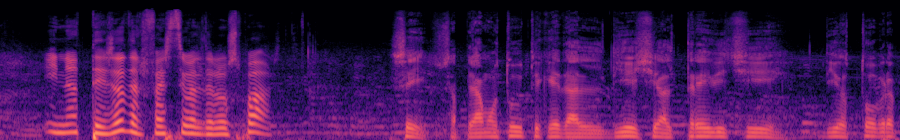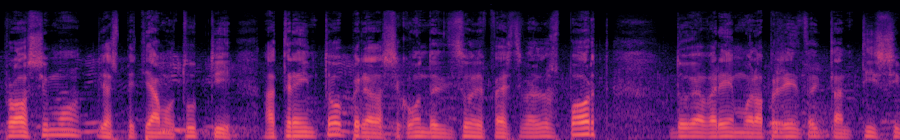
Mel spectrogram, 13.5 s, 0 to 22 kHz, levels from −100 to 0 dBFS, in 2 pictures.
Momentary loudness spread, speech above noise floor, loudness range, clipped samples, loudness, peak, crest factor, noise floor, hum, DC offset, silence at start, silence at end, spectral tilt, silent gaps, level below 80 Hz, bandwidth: 11 LU; 23 dB; 4 LU; under 0.1%; -35 LUFS; -14 dBFS; 20 dB; -57 dBFS; none; under 0.1%; 0 s; 0 s; -6 dB/octave; none; -54 dBFS; 16 kHz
